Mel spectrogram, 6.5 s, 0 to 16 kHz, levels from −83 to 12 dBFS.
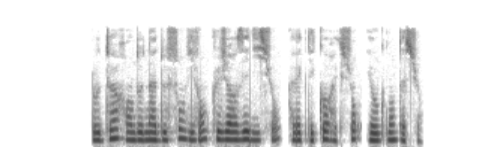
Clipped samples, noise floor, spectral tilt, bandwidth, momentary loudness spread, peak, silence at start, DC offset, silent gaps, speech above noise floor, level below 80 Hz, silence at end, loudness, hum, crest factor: under 0.1%; under -90 dBFS; -6 dB/octave; 8.2 kHz; 8 LU; -4 dBFS; 1.25 s; under 0.1%; 3.79-3.83 s; over 71 dB; -56 dBFS; 0.85 s; -20 LUFS; none; 18 dB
